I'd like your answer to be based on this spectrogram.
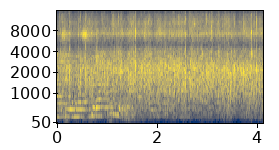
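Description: An audience claps steadily and densely throughout, a constant close wash of applause with a voice speaking briefly over it at the start.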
